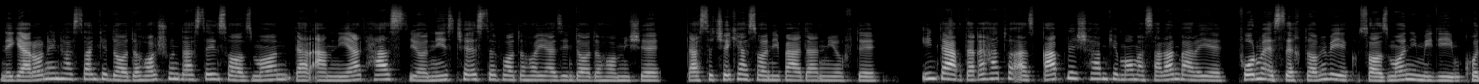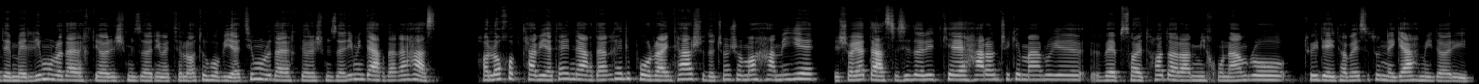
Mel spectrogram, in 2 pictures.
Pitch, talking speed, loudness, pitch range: 205 Hz, 175 wpm, -26 LUFS, 185-225 Hz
